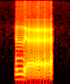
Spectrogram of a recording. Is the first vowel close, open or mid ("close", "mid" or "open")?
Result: open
